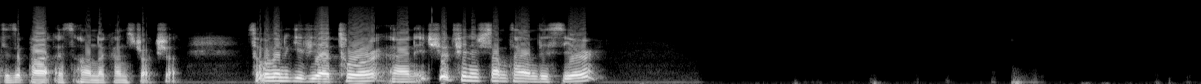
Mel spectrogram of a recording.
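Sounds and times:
soft low thumps: 7.9 - 12.0.

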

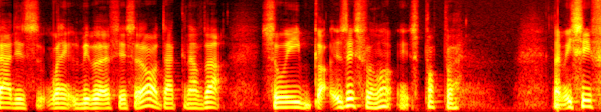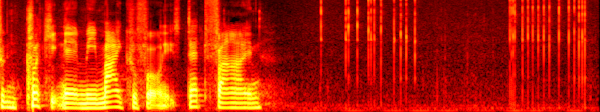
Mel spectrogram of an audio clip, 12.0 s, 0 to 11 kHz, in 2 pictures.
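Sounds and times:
ratchet clicking: 9.2 - 10.2, 11.1 - 12.0.

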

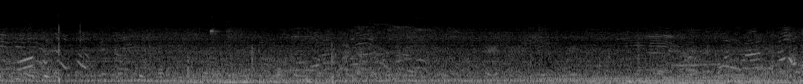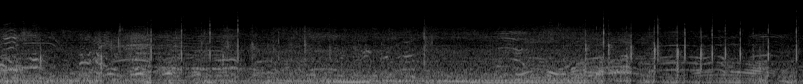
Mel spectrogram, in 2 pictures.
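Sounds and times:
players' voices: 0.0 - 16.0.

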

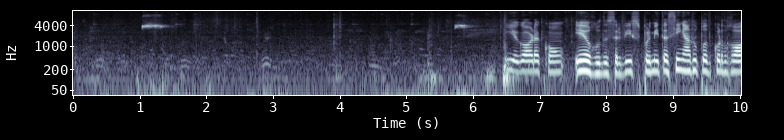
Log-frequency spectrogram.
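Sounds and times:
referee's whistle blown: 1.0 - 1.6, 5.7 - 6.0.

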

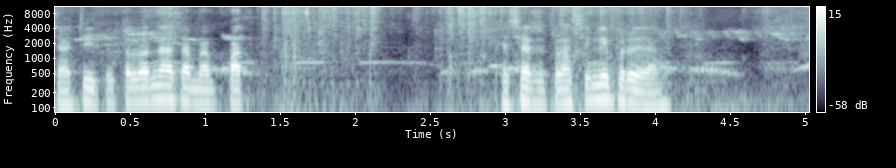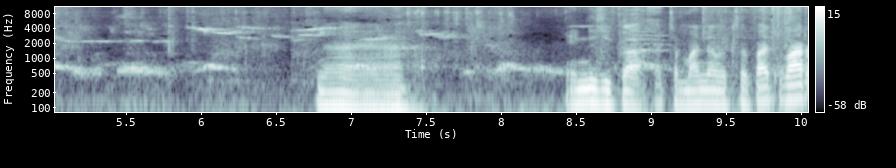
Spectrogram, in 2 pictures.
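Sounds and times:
doves cooing: 0.0 - 10.0.

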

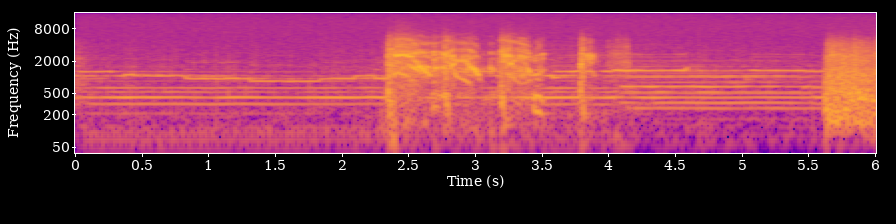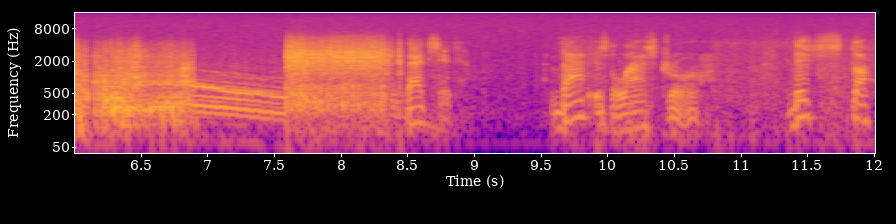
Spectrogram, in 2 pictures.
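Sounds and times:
falling musical slide: 0.0 - 8.5
held music chord: 0.0 - 8.5
man coughing hard: 2.3 - 4.2
crumbling crash effects: 5.6 - 8.6.

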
